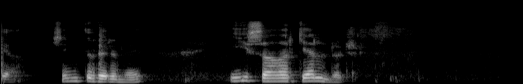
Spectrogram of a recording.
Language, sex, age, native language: Icelandic, male, 20-29, Icelandic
